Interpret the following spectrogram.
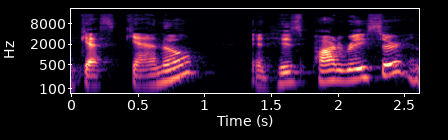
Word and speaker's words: Gasgano: And here is, I believe how you pronounce his name, Gasgano, and his pod racer, and let's take a look into it all.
